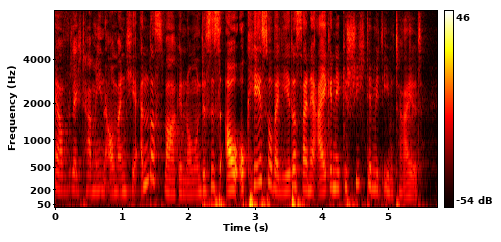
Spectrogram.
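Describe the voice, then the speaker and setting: A woman is speaking. Her pace is very fast. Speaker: funeral speaker and coach. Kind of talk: casual chat.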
